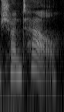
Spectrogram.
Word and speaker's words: Chantel: But she, my mom doesn't even pronounce my name like that. Yeah. Chantel. – Chantel. – And I never introduce myself that way. Yeah. So I say, hi, I'm Chantel. With, I guess the inflection is on the tell.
